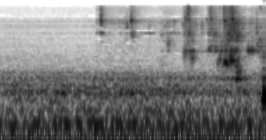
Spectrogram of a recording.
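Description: Boiling water poured from a kettle into a glass jar of dried chamomile: a faint pouring hiss that starts about three-quarters of a second in and grows louder near the end.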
